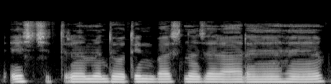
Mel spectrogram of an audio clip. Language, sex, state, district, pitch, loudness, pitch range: Hindi, male, Assam, Kamrup Metropolitan, 125 Hz, -14 LUFS, 120-130 Hz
